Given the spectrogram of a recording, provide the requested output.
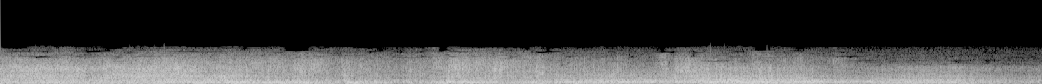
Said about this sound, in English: The plane hit the tops of the trees, spun and tore its way through to the lower branches, coming to rest a few feet above the ground, cradled between two huge trees.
